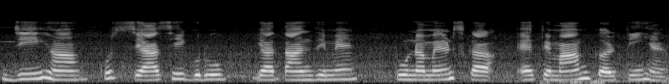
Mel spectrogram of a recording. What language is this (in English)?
Urdu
